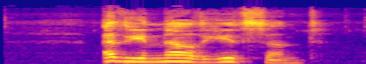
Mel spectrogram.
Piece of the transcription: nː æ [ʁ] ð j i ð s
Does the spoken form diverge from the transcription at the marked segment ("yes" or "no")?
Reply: no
